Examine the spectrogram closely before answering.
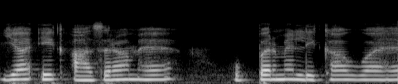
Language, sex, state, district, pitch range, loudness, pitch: Hindi, female, Jharkhand, Deoghar, 210-225 Hz, -18 LUFS, 220 Hz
